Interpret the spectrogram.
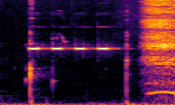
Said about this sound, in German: Oh, was piept da jetzt. bei dir? Das ist mein Wecker. Ich habe mir eine Erinnerung gemacht, dass wir hier äh, quasi gleich Schluss machen müssen.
